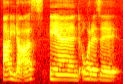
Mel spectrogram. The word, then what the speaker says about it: Adidas: And she's like, no, it's Adidas. And I'm like, what? I was like, girl, you're saying it wrong. She's like, no, you're saying it wrong. Because we're Americans and we like to distort how everything is said. So Adidas is Adidas.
